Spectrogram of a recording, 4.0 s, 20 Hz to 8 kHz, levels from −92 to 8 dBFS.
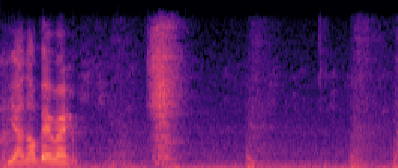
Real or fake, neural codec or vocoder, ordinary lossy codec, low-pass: real; none; Opus, 32 kbps; 7.2 kHz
